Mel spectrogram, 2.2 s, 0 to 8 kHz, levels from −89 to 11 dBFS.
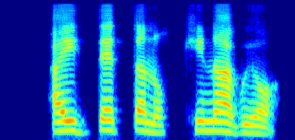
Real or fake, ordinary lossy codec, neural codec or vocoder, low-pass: fake; Opus, 64 kbps; codec, 16 kHz, about 1 kbps, DyCAST, with the encoder's durations; 7.2 kHz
